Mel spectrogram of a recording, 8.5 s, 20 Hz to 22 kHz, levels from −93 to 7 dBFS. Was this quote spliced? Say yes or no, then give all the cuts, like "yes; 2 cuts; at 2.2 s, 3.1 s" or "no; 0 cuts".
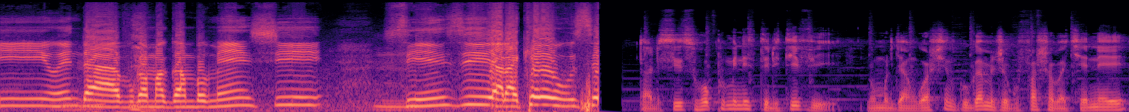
yes; 1 cut; at 4.5 s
